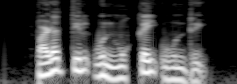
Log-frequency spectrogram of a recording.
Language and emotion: Tamil, neutral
